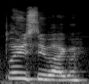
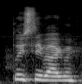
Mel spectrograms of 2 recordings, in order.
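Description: Both takes have the same delivery.

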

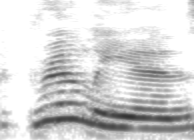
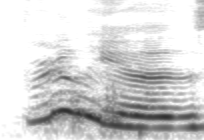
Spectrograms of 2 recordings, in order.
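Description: First: Said in the usual way. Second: Louder, brighter cheer; excited. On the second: Shown as a demonstration. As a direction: say it with delight.

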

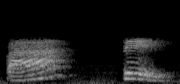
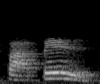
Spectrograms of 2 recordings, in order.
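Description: First: PA... PEL, drawn out with a pause between; "Papel" pulled apart, PA rising, PEL falling; split into syllables. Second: Papel as one word, strong final PEL; "Papel" joined up, accent on the last syllable; stress on PEL. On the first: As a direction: say Papel slowly in two separate beats. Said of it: "Separo en sílabas". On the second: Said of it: "se escucha su sílaba tónica". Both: Shown as a demonstration.

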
